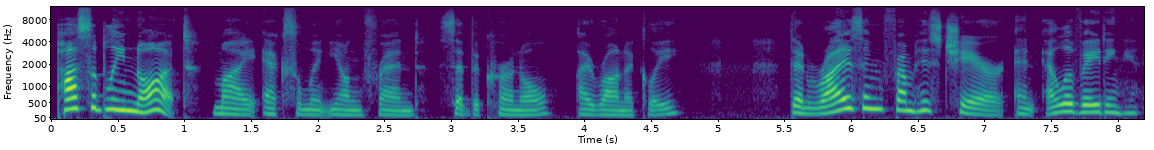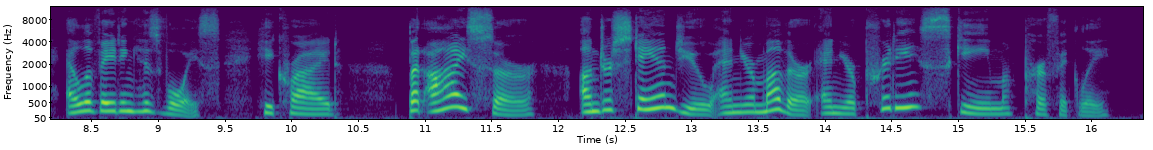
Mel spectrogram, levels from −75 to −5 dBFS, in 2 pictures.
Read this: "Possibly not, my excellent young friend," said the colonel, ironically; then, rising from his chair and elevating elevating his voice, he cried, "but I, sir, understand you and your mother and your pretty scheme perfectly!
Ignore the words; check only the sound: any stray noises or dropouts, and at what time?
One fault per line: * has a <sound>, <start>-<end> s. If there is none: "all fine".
all fine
